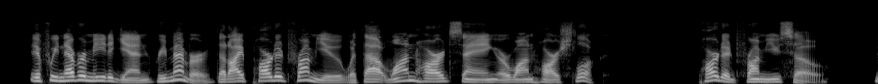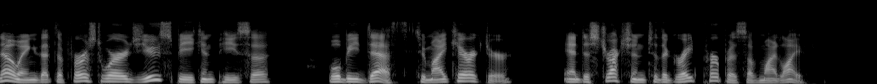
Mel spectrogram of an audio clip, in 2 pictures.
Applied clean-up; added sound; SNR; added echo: none; none; none; none.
